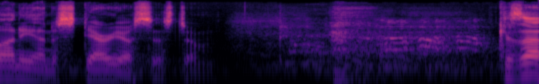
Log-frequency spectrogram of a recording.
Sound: laughter

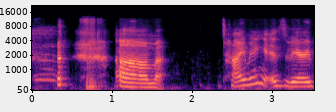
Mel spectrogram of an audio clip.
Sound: laughs

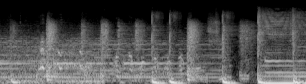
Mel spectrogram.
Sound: woman laughing; somber hip hop

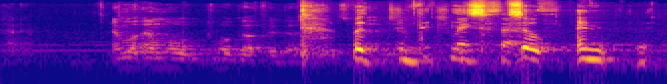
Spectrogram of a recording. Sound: speaking faintly

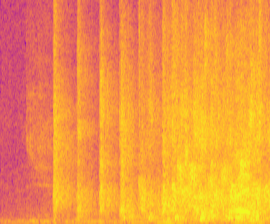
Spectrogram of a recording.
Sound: audience applauds

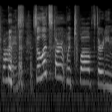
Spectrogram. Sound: laughs

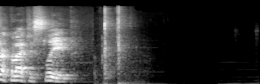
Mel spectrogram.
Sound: door slam

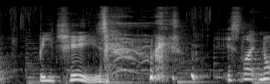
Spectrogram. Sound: laughing

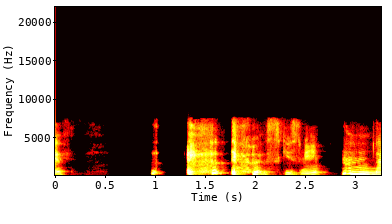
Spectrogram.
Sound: coughing

